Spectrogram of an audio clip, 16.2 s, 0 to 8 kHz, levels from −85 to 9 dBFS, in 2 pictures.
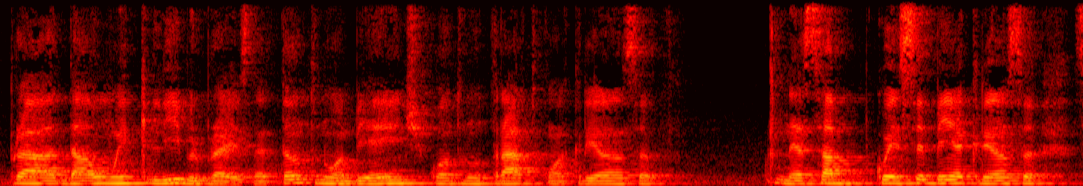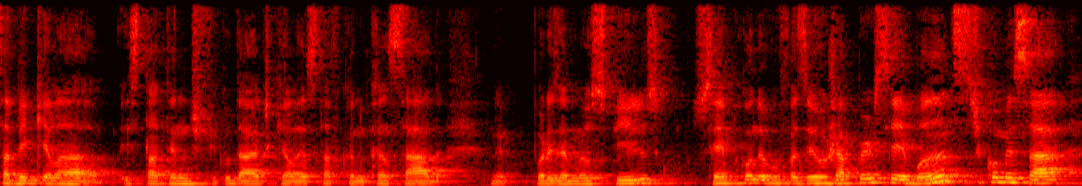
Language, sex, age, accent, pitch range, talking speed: Portuguese, male, 20-39, Brazilian, 115-145 Hz, 180 wpm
